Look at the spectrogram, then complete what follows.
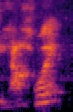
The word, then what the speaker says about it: Yahweh: It is, well, as far as we can tell, it is pronounced Yahweh, and I'm mispronouncing it, but either it's a Yod-He, Yadveh, are the letters, okay?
